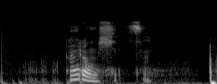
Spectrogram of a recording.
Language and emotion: Russian, neutral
